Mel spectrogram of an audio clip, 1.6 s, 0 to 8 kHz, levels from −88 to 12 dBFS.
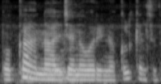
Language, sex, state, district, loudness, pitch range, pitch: Tulu, female, Karnataka, Dakshina Kannada, -18 LUFS, 170-195 Hz, 175 Hz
